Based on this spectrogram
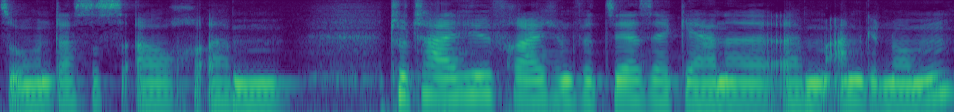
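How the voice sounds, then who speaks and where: A woman's voice amid noticeable background noise. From Germany, Cologne. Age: 30s. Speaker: counselor for sex workers. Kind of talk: interview. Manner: hesitant, many filler sounds.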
